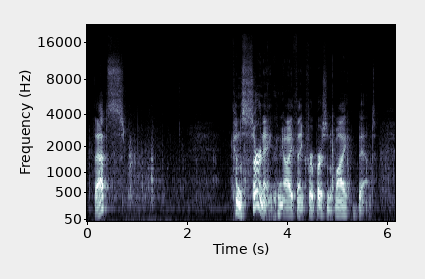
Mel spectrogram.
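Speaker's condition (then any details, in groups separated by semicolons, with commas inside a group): No condition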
